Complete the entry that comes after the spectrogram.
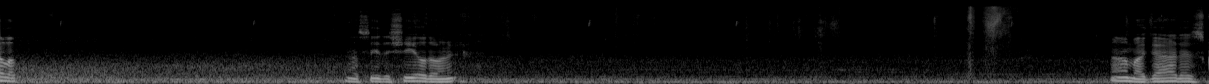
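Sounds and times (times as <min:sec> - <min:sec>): low steady background hum: 0:00.0 - 0:12.0
scrape: 0:07.4 - 0:08.5, 0:09.2 - 0:10.3.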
